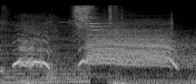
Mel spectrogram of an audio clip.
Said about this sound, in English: Is that somebody screaming?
